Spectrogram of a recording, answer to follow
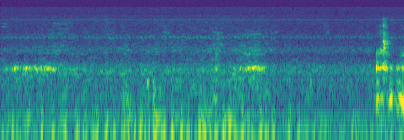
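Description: Quiet room with faint small sounds of a man sipping and swallowing beer from a glass, over a low steady hum.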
